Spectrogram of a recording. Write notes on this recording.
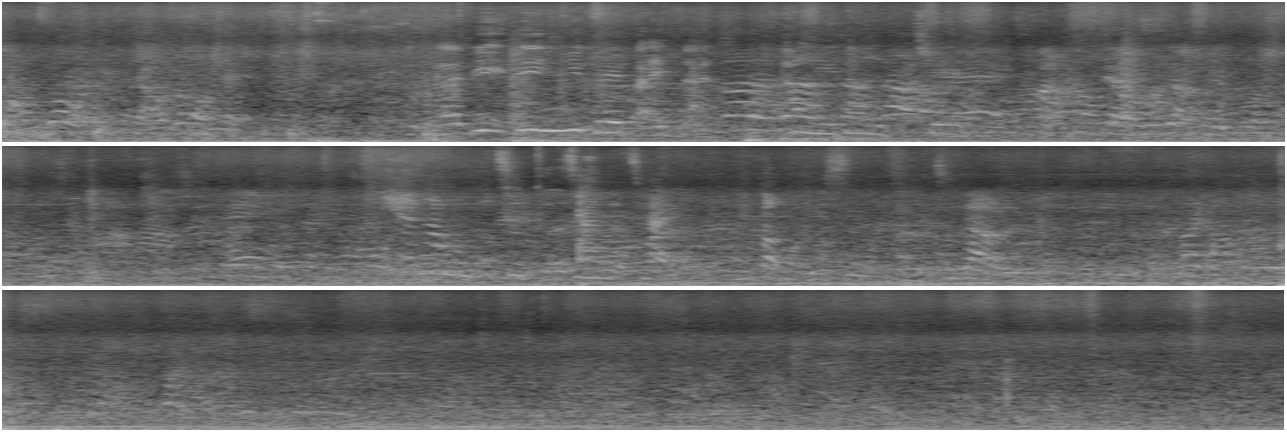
Small market, alley, Walking in the traditional market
